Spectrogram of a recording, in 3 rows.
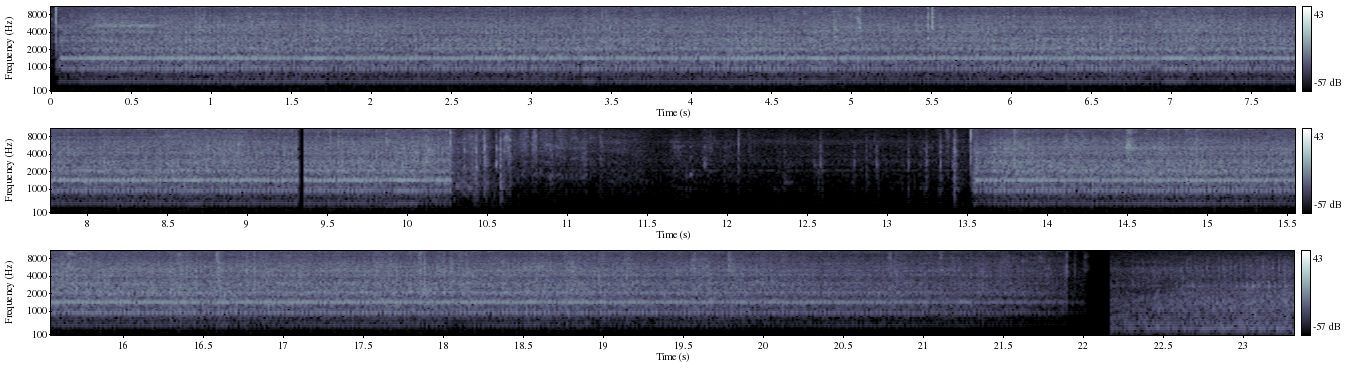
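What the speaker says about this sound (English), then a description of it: "and then we'll drill a through hole 3/16." A loud, steady high-pitched drilling whine as a 3/16-inch through hole is drilled in a zero clearance insert plate, running about ten seconds, stopping briefly, then resuming for another stretch before cutting off.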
